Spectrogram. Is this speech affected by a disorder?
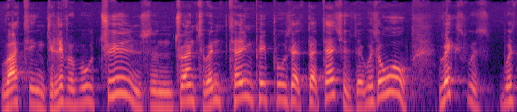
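Yes: deafness; cannot hear own voice.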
